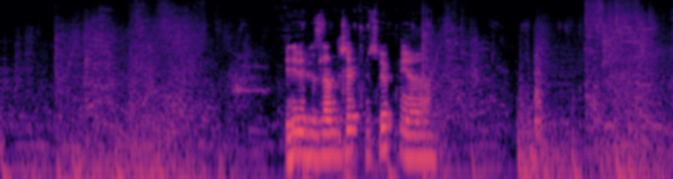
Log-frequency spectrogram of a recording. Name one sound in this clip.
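Game sound effects clash and whoosh in the background.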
